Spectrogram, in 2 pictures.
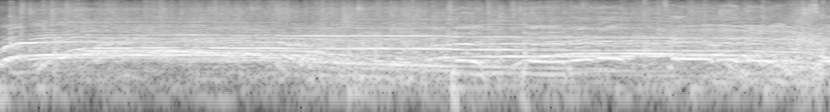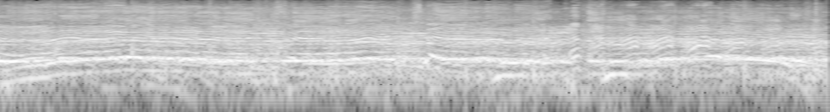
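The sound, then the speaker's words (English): An audience cheers and applauds loudly and continuously, voting by applause for one side of a debate, with whoops and shouts rising above a steady wash of clapping for several seconds. “You're cheering climate change.”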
